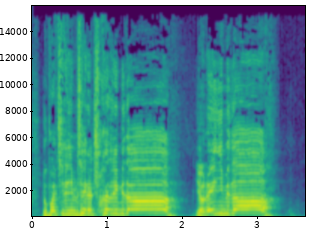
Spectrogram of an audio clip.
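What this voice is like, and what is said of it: Loud shouted birthday greeting. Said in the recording (Korean): “큰 목소리로 축하해주세요 ... 약간 약하죠?”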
